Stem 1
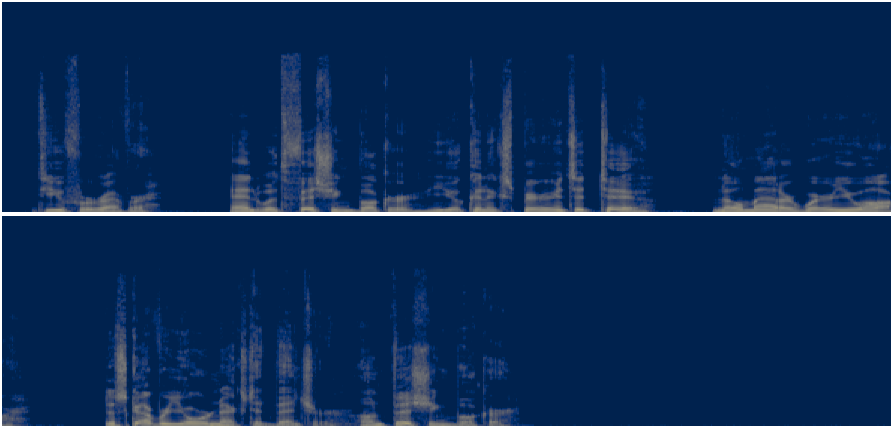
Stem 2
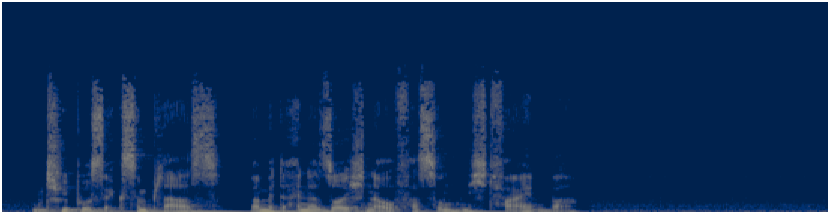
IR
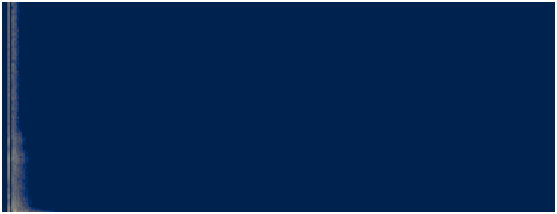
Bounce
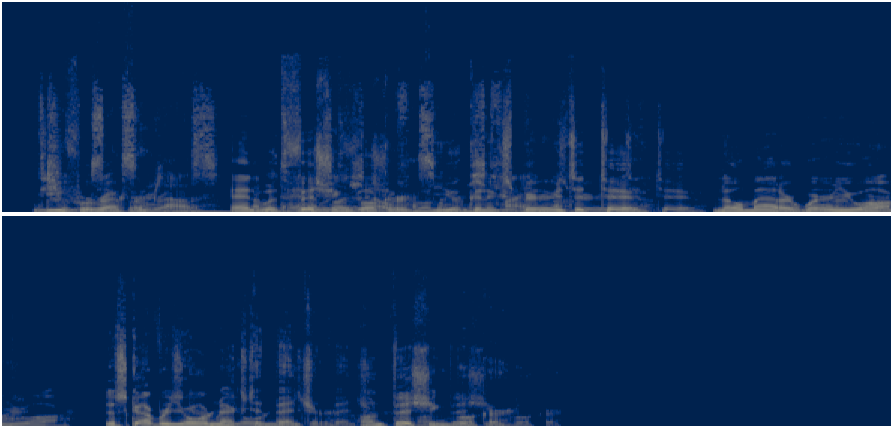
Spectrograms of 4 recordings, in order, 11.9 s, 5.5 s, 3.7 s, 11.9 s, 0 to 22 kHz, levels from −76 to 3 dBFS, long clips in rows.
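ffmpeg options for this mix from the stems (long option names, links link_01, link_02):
-filter_complex "[0:a]bandreject=frequency=1100:width=11,volume=-4dB,asplit=2[link_01][link_02];[link_02]volume=-11.5dB[link_03];[1:a]asoftclip=type=tanh:threshold=-25.5dB,volume=-6.5dB[link_04];[link_03]aecho=0:1:374:1[link_05];[link_01][link_04][link_05]amix=inputs=3:normalize=0,highpass=96,adynamicequalizer=threshold=0.00178:dfrequency=3600:dqfactor=0.92:tfrequency=3600:tqfactor=0.92:attack=5:release=100:ratio=0.375:range=2:mode=cutabove:tftype=bell,agate=range=-25dB:threshold=-58dB:ratio=16:detection=peak"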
